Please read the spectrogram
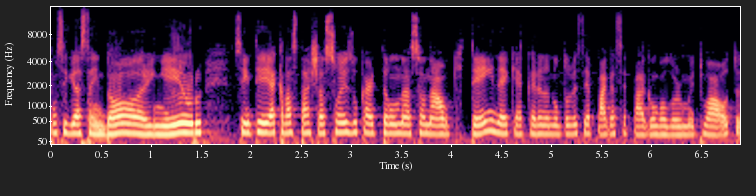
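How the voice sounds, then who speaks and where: A woman's fairly high, monotone voice with flat intonation at a very fast pace. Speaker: exchange agency consultant. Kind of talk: radio interview, sales pitch.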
